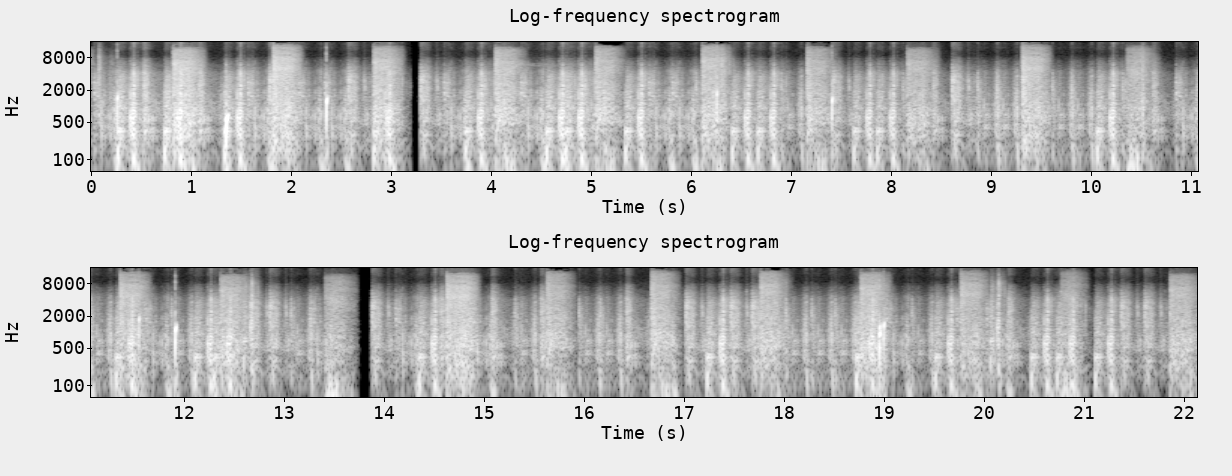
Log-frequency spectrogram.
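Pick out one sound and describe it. Blocks of sand break apart with soft pops.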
